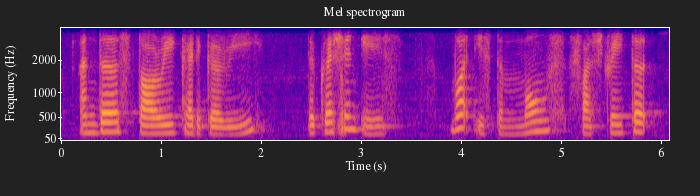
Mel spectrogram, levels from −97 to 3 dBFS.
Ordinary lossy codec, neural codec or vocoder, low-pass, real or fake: Opus, 16 kbps; none; 3.6 kHz; real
